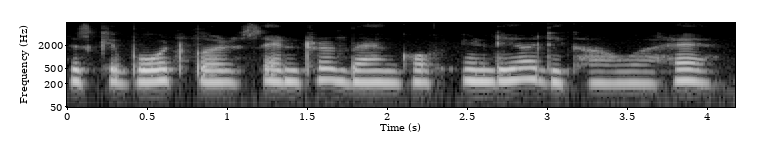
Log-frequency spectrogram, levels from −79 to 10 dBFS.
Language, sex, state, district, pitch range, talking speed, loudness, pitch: Hindi, female, Jharkhand, Ranchi, 215-235 Hz, 145 wpm, -17 LUFS, 225 Hz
